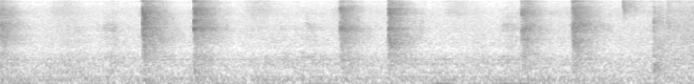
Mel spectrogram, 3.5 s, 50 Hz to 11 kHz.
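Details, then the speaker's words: Percussion of the spleen over Traube's space in the left upper abdomen of a young patient born in 2010, during an abdominal exam. Repeated soft, hollow, drum-like taps give normal tympany, with no splenic enlargement. "Okay, a normal tympanic sound is present, which means there is no enlargement of the spleen."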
